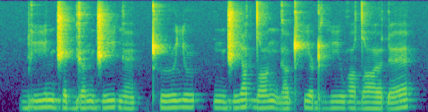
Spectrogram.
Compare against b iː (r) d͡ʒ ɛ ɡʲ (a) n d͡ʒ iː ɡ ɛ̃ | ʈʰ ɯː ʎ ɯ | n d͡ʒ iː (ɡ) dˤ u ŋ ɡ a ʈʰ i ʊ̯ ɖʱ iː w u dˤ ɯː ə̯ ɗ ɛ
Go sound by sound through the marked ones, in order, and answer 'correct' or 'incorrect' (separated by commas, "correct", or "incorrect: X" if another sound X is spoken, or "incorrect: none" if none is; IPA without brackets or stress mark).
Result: incorrect: n, incorrect: ʌ, correct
